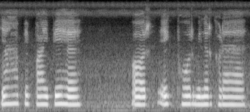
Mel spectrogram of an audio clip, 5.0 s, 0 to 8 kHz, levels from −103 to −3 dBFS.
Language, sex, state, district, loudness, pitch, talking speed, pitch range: Hindi, female, Jharkhand, Palamu, -15 LUFS, 210 Hz, 120 wpm, 205-220 Hz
